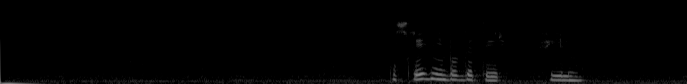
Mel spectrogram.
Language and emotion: Russian, neutral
